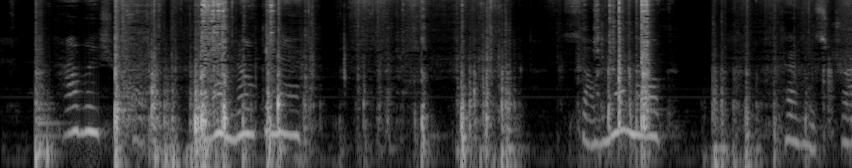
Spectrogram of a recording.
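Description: Dishes and utensils clinking and clattering at a kitchen sink in a run of sharp knocks, loudest about two and a half seconds in and again near eight seconds. A woman's voice mutters between them.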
